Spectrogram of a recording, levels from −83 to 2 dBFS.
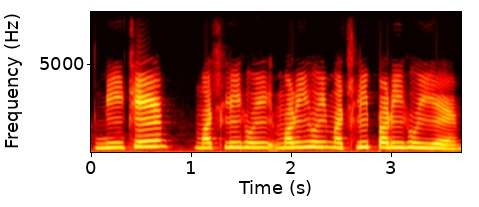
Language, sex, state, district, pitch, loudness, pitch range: Hindi, female, Bihar, Patna, 285 Hz, -13 LUFS, 270-300 Hz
